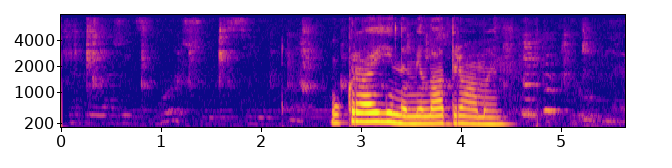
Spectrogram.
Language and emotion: Russian, neutral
